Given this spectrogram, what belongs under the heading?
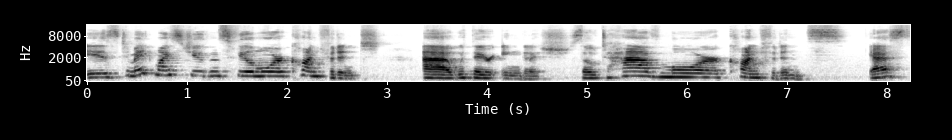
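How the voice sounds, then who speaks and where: Speaking very slowly with a Dublin accent, a woman has a bright, sharp tone and a fairly high pitch. Her pitch swings very widely. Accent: Dublin Irish. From Ireland, Dublin. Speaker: English teacher. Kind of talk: live stream chat. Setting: live stream on YouTube and Instagram. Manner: casual, chatty.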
